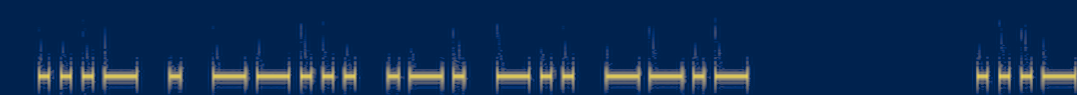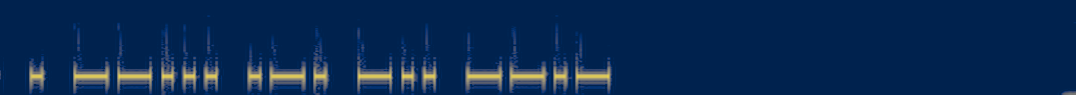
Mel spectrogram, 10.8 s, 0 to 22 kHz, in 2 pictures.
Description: Morse code, heard as a keyed tone, about 22 wpm, 700 Hz. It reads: VE7RDQ VE7RDQ
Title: DXCC-100 Call Signs - 6 Characters - Repeated 3x - 22wpm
